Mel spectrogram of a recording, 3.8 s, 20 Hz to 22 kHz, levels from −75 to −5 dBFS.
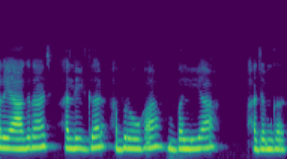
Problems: none marked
